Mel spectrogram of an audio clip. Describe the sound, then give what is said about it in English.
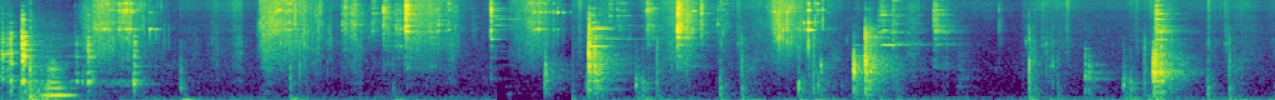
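Dishes and cutlery clink and clatter as a table is set: many irregular, fairly faint knocks and chinks of plates and silverware in a steady scatter. “I can set the table”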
